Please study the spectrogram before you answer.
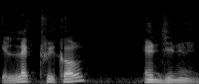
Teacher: accent tombé dans electrical là, sur le deuxième syllabe là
